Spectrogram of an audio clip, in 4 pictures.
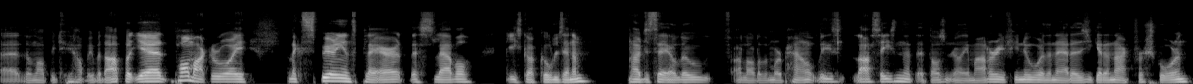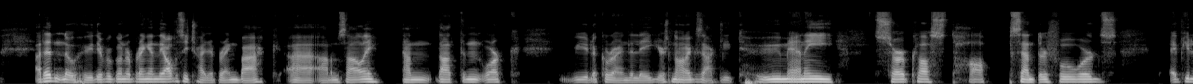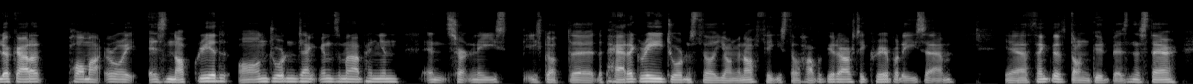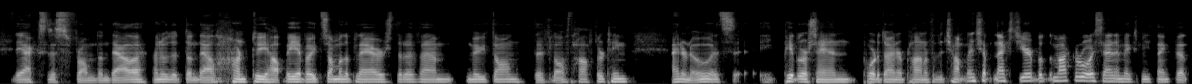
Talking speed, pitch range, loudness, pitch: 235 wpm, 105-125 Hz, -23 LUFS, 115 Hz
